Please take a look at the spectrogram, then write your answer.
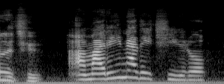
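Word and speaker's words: Cirò: A Marina di Ciro. E Ciro, accento sulla O. Ciro.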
